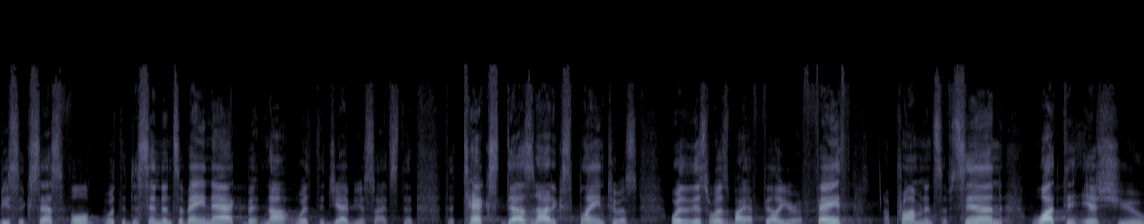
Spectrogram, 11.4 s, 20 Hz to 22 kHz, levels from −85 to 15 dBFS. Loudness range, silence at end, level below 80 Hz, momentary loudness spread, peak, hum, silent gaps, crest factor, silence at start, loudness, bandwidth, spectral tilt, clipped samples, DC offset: 3 LU; 0 s; -82 dBFS; 14 LU; -12 dBFS; none; none; 22 dB; 0 s; -33 LUFS; 15.5 kHz; -4.5 dB/octave; under 0.1%; under 0.1%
